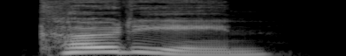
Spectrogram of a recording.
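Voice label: "codeine" English, British; ˈkəʊ.diːn; KOH-deen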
